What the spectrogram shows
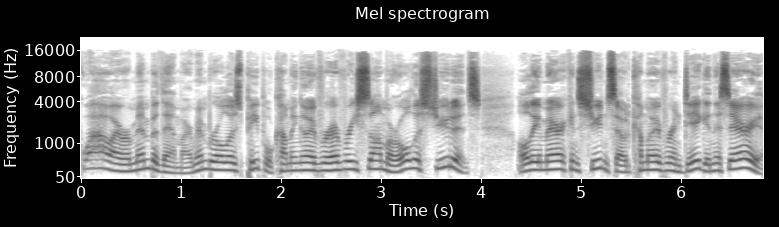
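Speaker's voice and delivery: put-on big American accent.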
